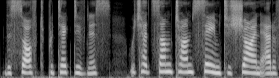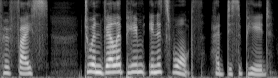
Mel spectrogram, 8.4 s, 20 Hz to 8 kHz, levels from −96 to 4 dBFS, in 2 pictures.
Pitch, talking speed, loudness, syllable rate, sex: 230 Hz, 150 wpm, -20 LUFS, 4.9 syllables/s, female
